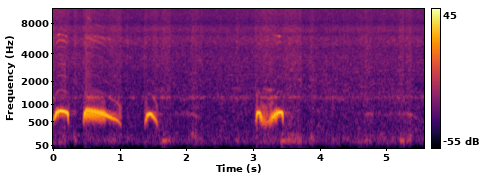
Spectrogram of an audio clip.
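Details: Spotted dove call used to draw rival males: two clear coos, one short and one long and drooping, then a brief note, and after a pause another double-humped coo over a low hum.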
